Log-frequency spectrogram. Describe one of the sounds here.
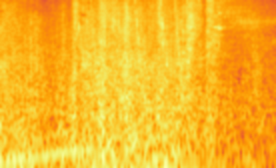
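A plasma grenade explodes with a loud blast.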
